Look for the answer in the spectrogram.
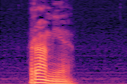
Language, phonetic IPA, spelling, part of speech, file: Polish, [ˈrãmʲjɛ], ramię, noun, Pl-ramię.ogg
